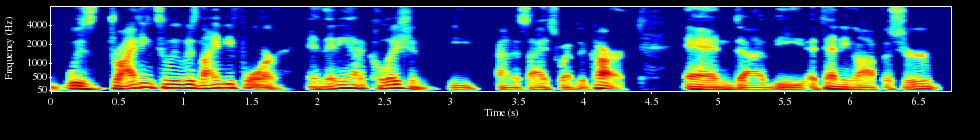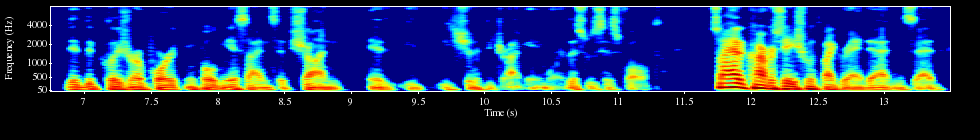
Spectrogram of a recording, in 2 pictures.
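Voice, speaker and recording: Man, middle-aged, deep husky voice, dry close sound, calm explanatory chat host. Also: no room sound. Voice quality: low voice. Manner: calm, explanatory, many restarts and fillers. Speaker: retired traffic police officer, live-stream host. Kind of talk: relaxed late-night live chat reading viewer questions.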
